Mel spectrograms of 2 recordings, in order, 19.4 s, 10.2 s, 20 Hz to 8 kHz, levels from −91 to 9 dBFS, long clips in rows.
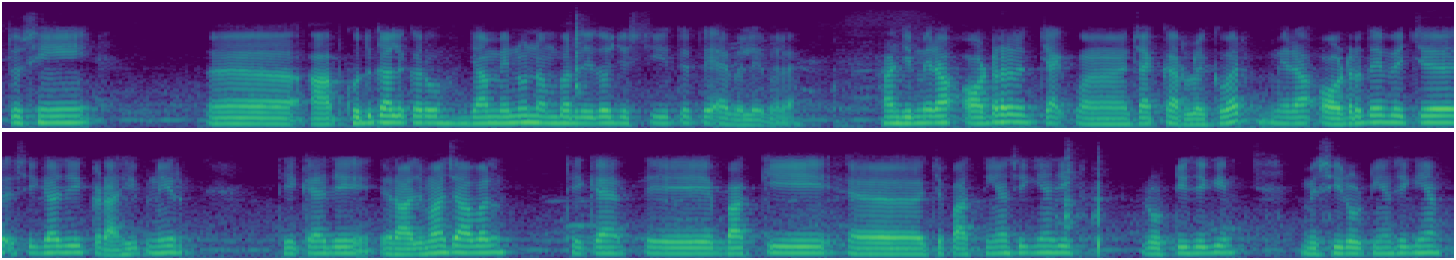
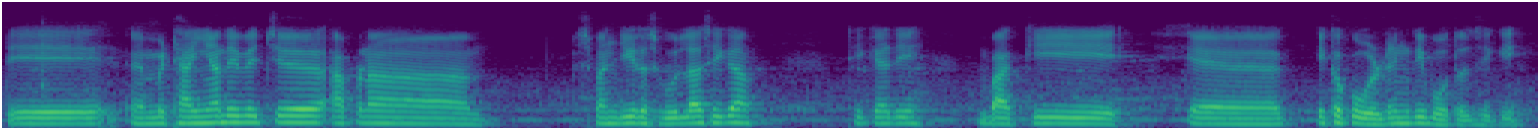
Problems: background sounds at intervals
